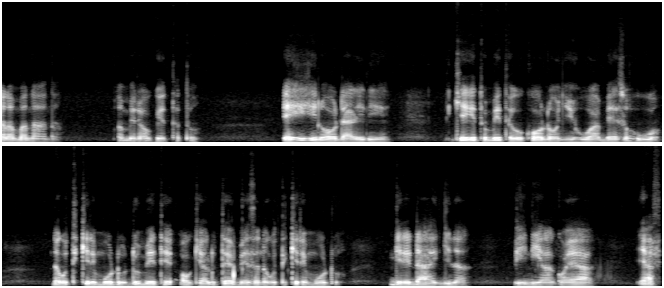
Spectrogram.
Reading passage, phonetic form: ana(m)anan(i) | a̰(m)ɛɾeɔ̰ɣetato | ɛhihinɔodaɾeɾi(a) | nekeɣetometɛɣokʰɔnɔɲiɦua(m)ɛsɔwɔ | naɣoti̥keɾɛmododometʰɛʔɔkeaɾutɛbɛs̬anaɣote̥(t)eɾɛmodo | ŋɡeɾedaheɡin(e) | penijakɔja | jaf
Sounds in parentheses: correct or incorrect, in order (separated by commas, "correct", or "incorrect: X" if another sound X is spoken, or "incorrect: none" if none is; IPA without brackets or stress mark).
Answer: correct, incorrect: a, correct, incorrect: ɛ, incorrect: b, incorrect: k, incorrect: a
